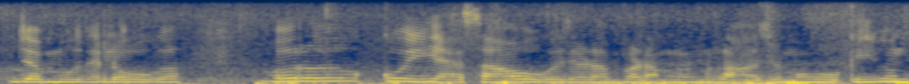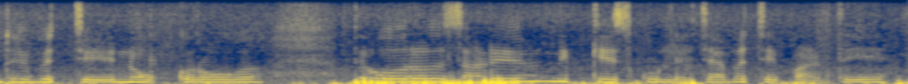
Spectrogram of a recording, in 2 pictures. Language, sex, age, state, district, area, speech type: Dogri, female, 18-30, Jammu and Kashmir, Samba, rural, spontaneous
